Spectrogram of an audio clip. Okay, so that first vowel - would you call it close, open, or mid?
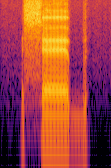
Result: mid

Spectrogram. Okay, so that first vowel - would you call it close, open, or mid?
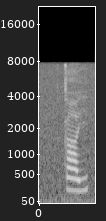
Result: open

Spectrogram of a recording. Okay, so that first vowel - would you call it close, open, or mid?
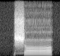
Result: open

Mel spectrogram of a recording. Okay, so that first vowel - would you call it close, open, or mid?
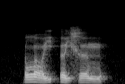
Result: mid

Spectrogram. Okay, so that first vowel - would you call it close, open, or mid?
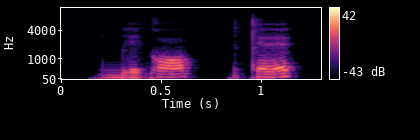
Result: mid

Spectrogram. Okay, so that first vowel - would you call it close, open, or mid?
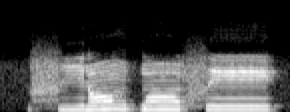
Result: close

